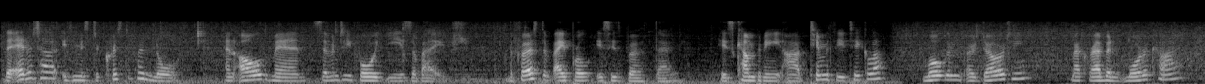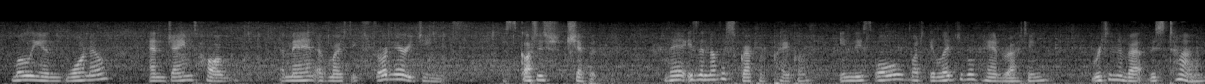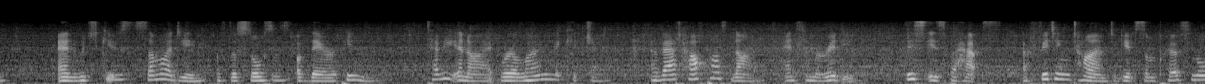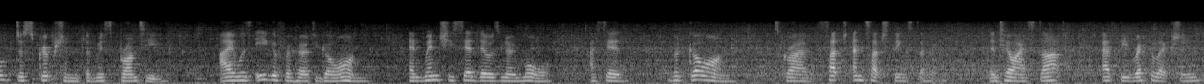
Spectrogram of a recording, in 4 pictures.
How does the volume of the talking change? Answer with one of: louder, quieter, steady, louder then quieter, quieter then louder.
steady.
